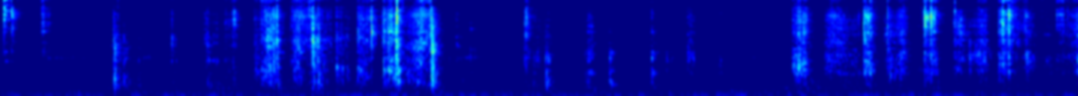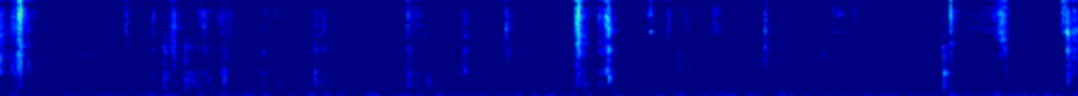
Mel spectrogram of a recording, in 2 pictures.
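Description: Scissors trim material for a thrift-flip decoupage craft project, quiet scattered snips and small clicks in irregular clusters against a faint, low background hum.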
